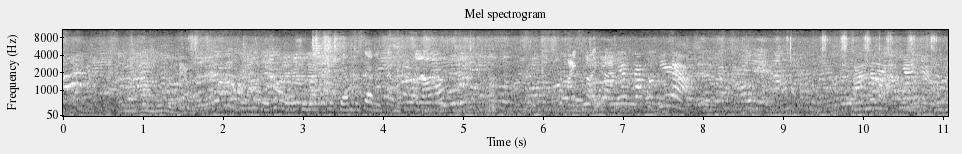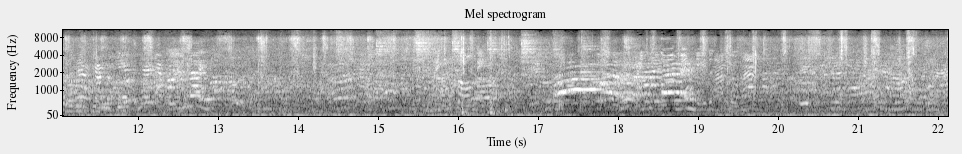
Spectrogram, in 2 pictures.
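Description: Many people chatter nearby in a busy outdoor market.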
